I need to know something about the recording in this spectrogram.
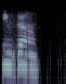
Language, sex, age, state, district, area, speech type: Telugu, female, 18-30, Telangana, Suryapet, urban, conversation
